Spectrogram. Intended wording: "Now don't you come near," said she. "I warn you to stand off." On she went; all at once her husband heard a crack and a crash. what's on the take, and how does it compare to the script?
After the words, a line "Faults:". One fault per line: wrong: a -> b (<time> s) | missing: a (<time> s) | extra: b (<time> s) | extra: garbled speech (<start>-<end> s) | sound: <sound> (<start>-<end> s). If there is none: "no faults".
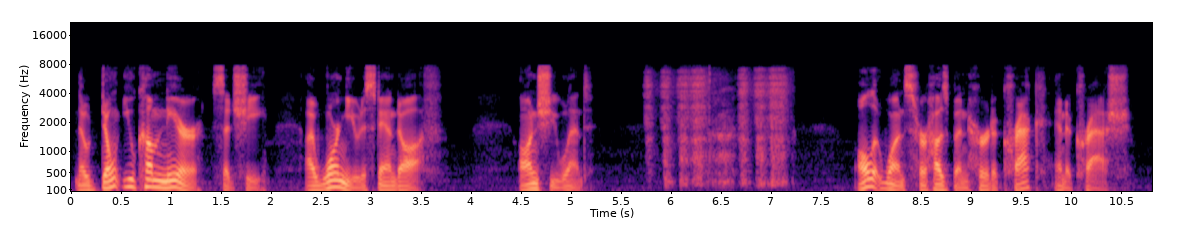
"Now don't you come near," said she. "I warn you to stand off." On she went; all at once her husband heard a crack and a crash.
Faults:
sound: sniff (5.7-7.3 s)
